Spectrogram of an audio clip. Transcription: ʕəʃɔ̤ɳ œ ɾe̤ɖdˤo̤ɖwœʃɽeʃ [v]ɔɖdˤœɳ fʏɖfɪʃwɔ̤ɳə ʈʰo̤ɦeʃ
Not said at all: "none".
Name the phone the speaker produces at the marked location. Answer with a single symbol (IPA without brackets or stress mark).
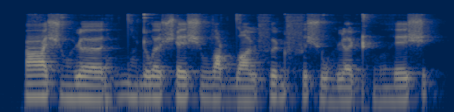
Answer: v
